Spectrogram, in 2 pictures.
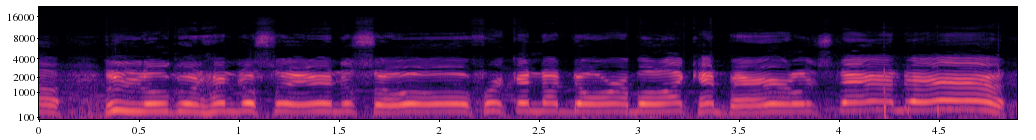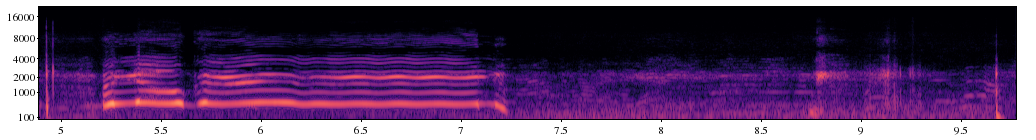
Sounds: Speech

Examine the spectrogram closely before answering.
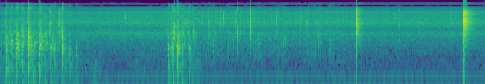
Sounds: Frying (food)

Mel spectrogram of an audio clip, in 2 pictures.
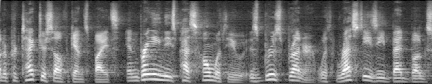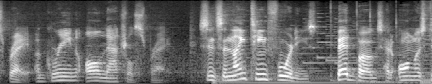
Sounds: Speech, Music

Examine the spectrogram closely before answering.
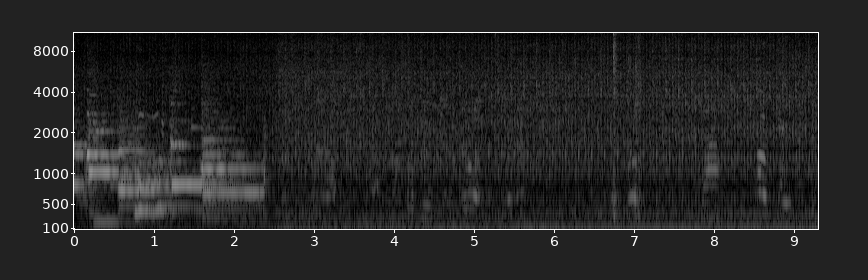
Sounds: ice cream van

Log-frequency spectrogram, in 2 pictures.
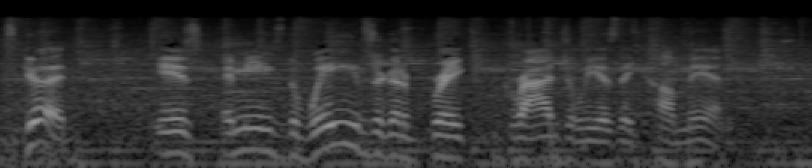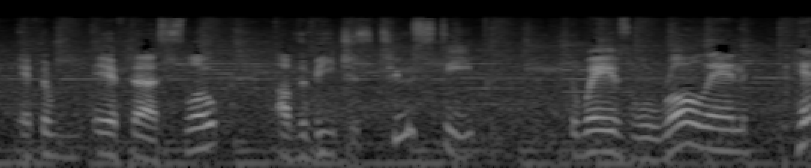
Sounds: Speech, Music

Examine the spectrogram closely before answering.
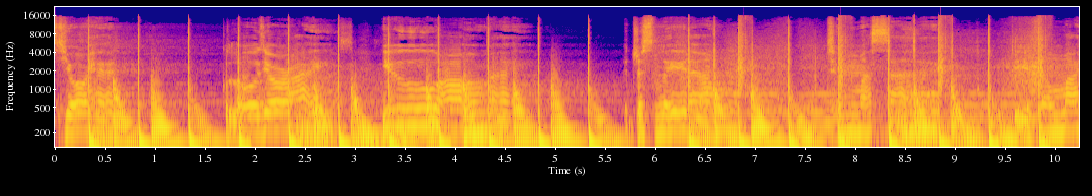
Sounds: Rhythm and blues, Music

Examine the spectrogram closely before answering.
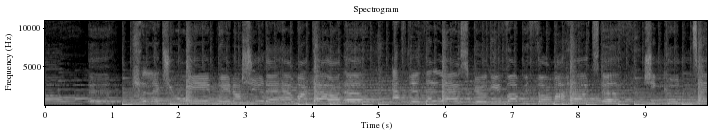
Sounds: Music

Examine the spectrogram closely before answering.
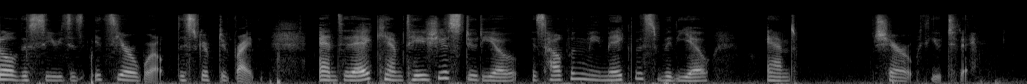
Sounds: Speech

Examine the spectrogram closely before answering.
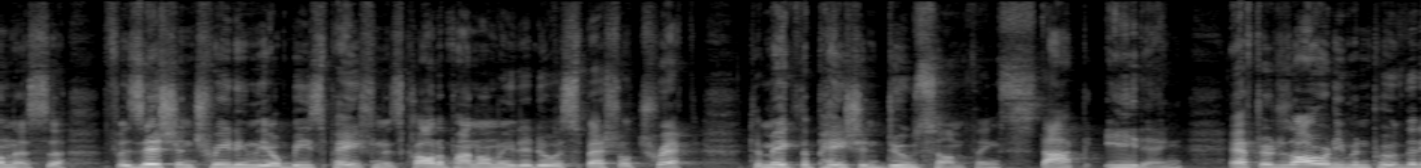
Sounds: Speech

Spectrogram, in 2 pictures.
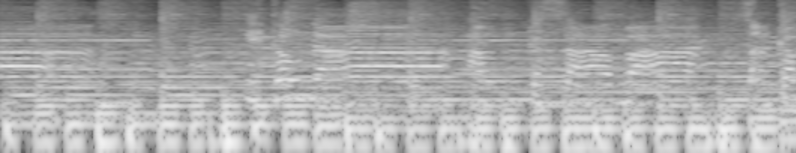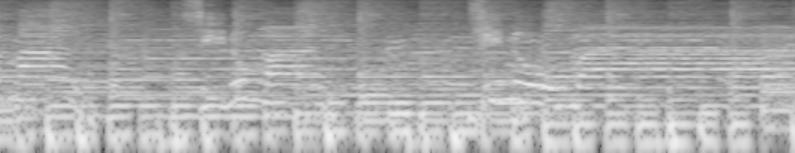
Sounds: Music

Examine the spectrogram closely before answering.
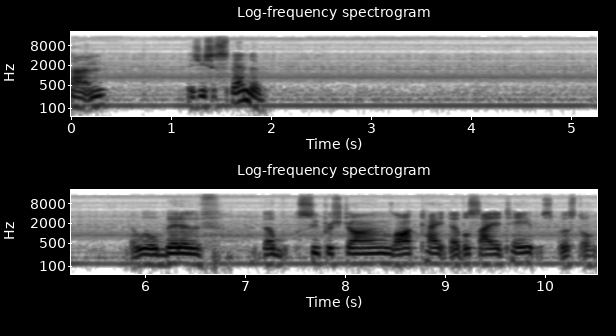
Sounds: Speech

